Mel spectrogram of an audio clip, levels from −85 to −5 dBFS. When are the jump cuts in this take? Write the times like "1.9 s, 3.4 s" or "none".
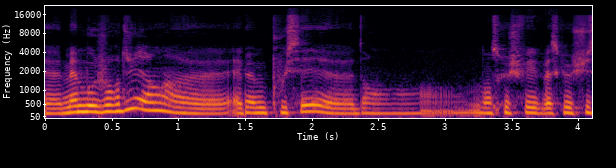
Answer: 1.5 s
